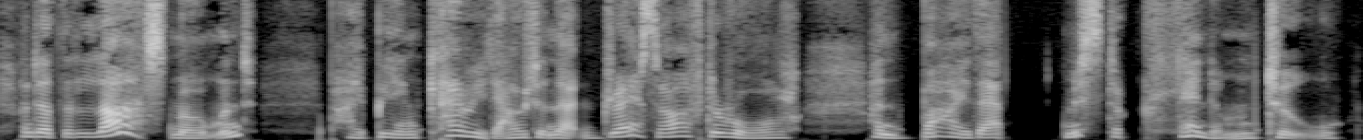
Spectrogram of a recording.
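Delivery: high, fretful, affronted tirade; petulant indignant young lady. A narrator's reading. Fanny scolding Pa about Amy's dress, high and petulant. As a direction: rant like a spoilt offended sister. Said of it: "flushed indignantly".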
